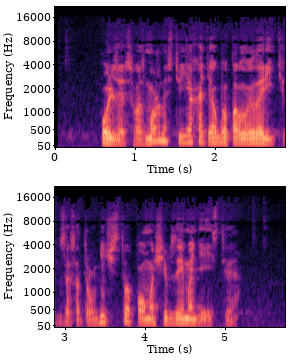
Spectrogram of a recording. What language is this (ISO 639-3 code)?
rus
